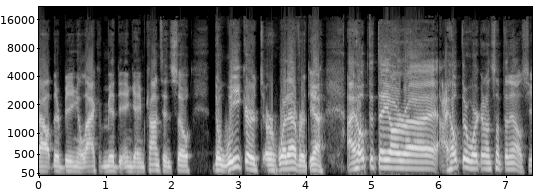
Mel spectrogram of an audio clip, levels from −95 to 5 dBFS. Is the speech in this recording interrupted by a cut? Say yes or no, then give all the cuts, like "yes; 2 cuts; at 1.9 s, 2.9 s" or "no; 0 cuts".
yes; 1 cut; at 4.0 s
